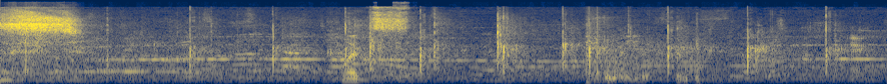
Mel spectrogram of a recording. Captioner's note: audience applauding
